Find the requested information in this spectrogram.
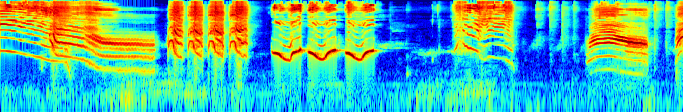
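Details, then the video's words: Singing bird giving a squeaky, strongly varied song: a descending sweep with many overtones, a quick buzzy rattle, wavering dipping whistles, then further squeaky sweeps separated by short pauses. "Singing bird"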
